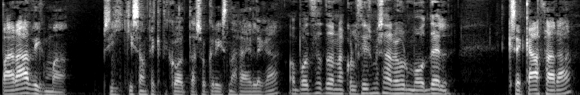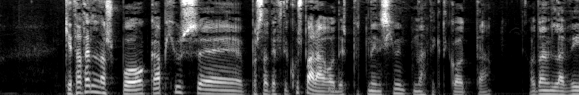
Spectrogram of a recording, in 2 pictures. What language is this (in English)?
Greek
